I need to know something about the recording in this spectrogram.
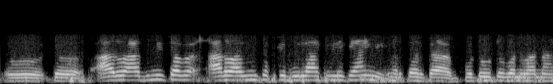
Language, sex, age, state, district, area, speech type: Hindi, male, 18-30, Bihar, Vaishali, rural, conversation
